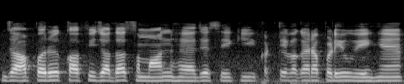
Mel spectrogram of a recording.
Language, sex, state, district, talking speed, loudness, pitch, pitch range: Hindi, female, Haryana, Jhajjar, 190 wpm, -16 LUFS, 180 Hz, 175-185 Hz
